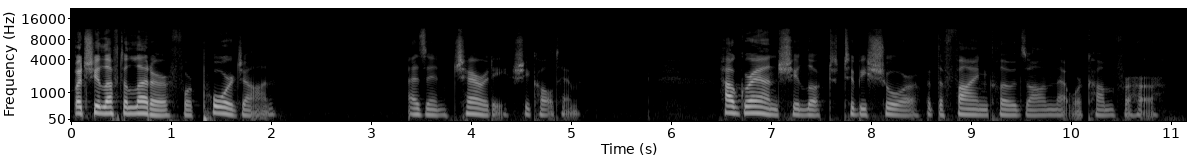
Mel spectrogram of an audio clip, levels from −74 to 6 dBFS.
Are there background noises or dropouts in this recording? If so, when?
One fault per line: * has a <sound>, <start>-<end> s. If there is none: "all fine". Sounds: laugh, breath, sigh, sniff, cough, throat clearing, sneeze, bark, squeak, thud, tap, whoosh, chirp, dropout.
all fine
